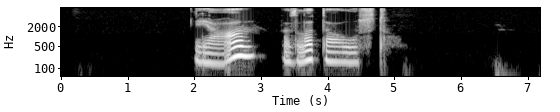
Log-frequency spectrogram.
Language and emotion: Russian, neutral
